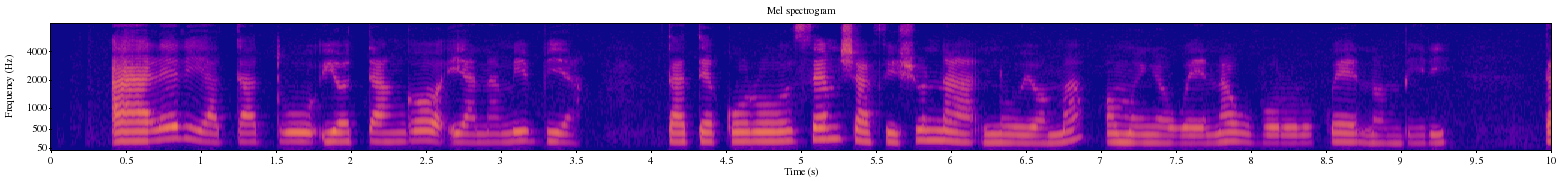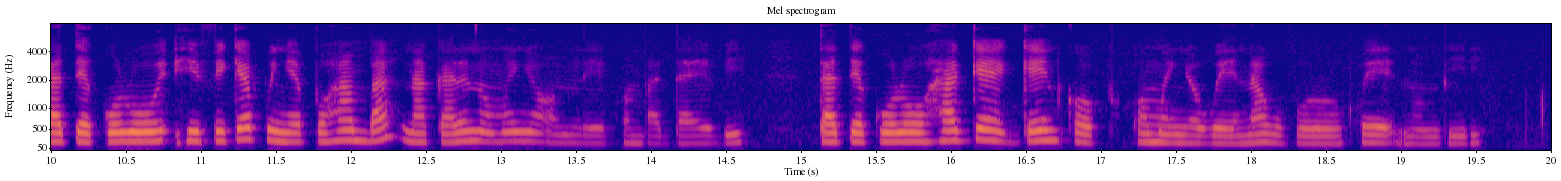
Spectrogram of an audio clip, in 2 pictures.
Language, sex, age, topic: Oshiwambo, female, 25-35, finance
